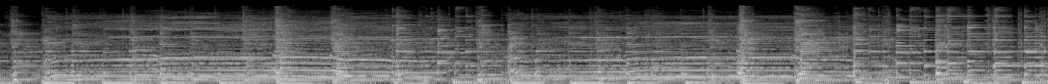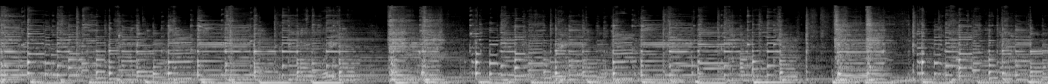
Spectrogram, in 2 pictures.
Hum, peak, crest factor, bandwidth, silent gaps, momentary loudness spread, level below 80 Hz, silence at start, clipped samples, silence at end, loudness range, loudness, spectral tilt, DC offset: none; 0 dBFS; 16 dB; 16.5 kHz; none; 4 LU; -26 dBFS; 0 s; under 0.1%; 0 s; 1 LU; -17 LUFS; -5 dB/octave; under 0.1%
